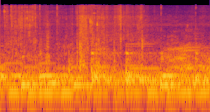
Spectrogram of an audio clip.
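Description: Background music, with a young lion cub's calls heard over it.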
